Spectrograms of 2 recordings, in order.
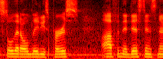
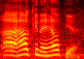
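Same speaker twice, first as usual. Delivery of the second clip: put-on higher-pitched Italian accent; 6 semitones higher than usual. Italian pizzeria owner greeting a customer, Italian accent. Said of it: "like, in an Italian accent".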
